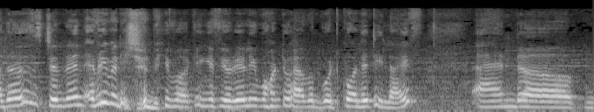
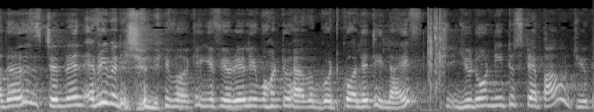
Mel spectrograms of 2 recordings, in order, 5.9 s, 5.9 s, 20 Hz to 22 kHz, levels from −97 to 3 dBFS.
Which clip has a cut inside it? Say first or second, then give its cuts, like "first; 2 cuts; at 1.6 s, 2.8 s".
second; 1 cut; at 4.5 s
